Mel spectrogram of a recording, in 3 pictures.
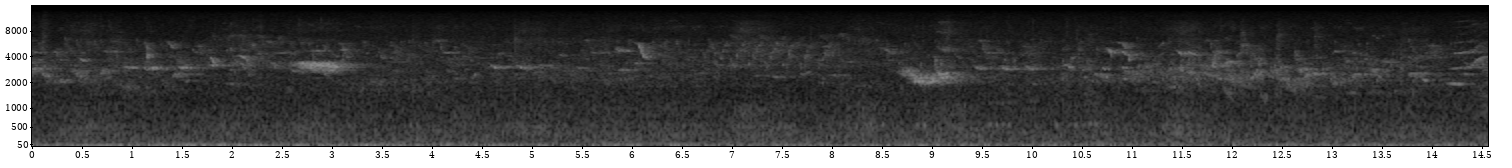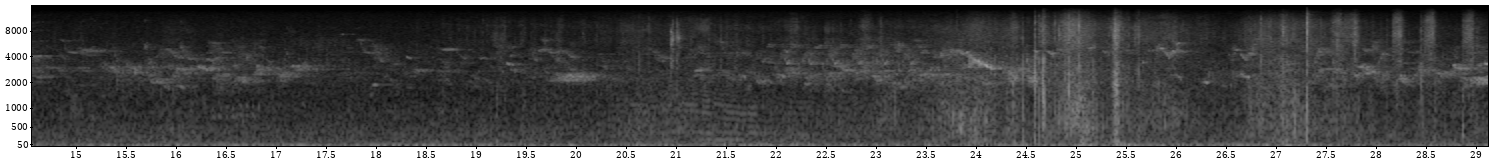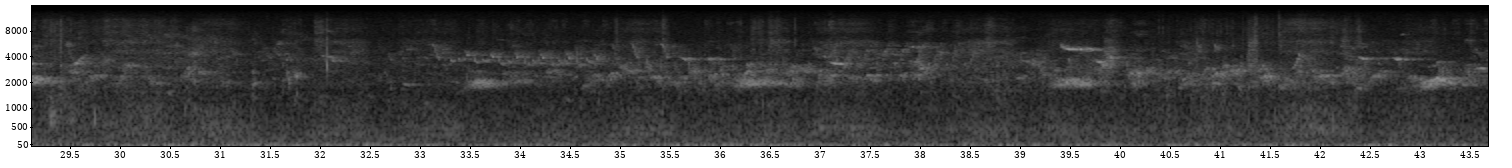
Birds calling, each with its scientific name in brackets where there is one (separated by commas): Hawaii Amakihi (Chlorodrepanis virens), Omao (Myadestes obscurus), Hawaii Akepa (Loxops coccineus), Iiwi (Drepanis coccinea), Red-billed Leiothrix (Leiothrix lutea), Apapane (Himatione sanguinea)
